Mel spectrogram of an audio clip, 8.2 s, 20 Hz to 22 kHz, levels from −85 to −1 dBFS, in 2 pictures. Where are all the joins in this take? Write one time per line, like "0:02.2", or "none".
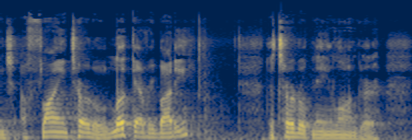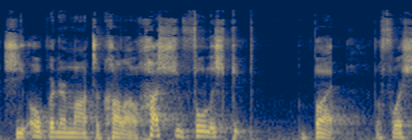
0:03.1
